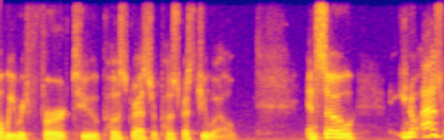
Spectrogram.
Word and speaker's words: PostgreSQL: so the first is there are two connect correct pronunciations uh for referring to postgress one is postgressql so kind of the SQL just rolls off the end of the word so it's not postgress SQL it's postgressql or postgress what is generally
